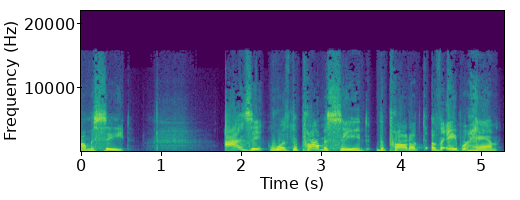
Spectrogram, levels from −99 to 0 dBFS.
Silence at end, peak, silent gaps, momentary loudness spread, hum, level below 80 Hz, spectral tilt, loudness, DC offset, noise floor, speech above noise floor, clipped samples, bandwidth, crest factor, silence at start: 0.1 s; -2 dBFS; none; 4 LU; none; -50 dBFS; -4 dB/octave; -14 LUFS; under 0.1%; -52 dBFS; 39 dB; under 0.1%; 16 kHz; 12 dB; 0 s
